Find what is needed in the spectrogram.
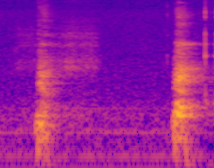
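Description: Dog barking twice, two short barks about a second and a half apart.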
